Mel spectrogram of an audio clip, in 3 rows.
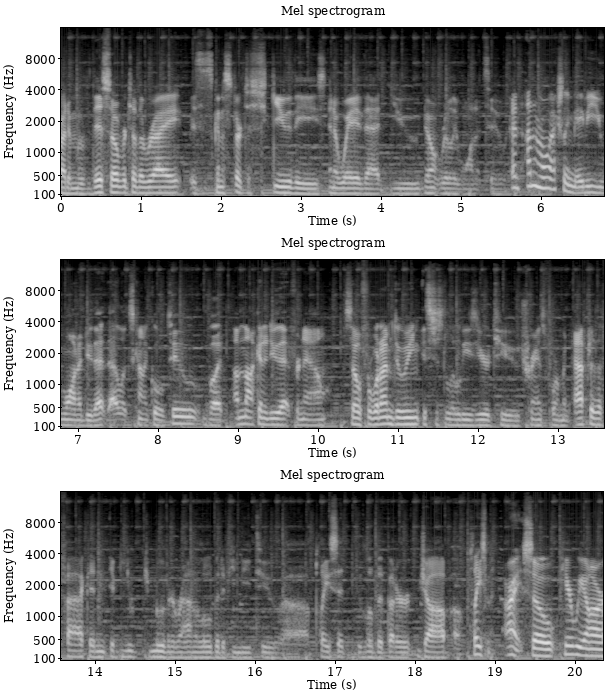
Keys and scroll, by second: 9.4 super+z.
